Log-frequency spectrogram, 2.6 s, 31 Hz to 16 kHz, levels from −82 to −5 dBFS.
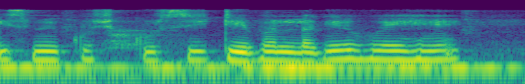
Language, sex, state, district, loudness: Hindi, female, Jharkhand, Ranchi, -15 LUFS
